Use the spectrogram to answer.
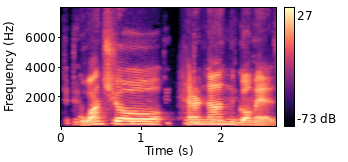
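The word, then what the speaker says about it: Juancho Hernangómez: Juancho Hernan Gomez.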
